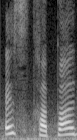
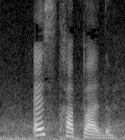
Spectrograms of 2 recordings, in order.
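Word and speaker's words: Estrapade: see a sign I'll show it to you estrad is spelled e s t r a p a d e estad well I want you to picture this place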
